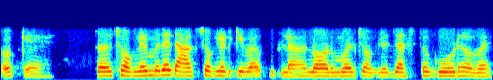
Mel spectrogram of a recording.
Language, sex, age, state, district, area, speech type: Marathi, female, 18-30, Maharashtra, Thane, urban, conversation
